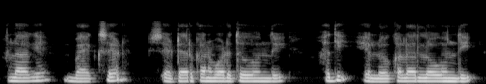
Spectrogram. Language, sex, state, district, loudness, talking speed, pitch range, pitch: Telugu, male, Telangana, Hyderabad, -15 LUFS, 125 wpm, 145-170 Hz, 150 Hz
